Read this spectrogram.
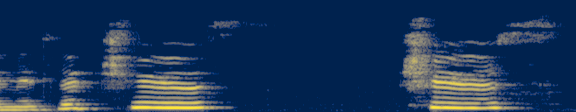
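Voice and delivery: چوس said slowly, opening with a clear ch; German tsch sound. Shown as a demonstration.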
